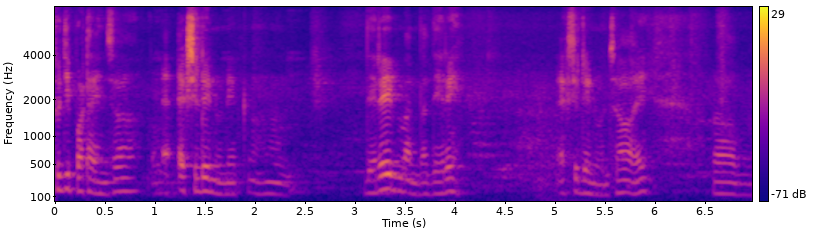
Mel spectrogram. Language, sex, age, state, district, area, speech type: Nepali, male, 30-45, West Bengal, Darjeeling, rural, spontaneous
